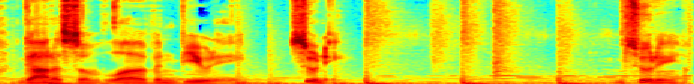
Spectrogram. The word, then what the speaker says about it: Sune: of love and beauty sunni sunni otherwise pronounced as soon or sunni in my experience is the forgotten realms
